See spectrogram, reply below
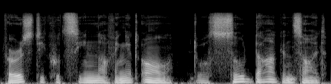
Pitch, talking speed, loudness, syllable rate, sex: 95 Hz, 235 wpm, -17 LUFS, 5.2 syllables/s, male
